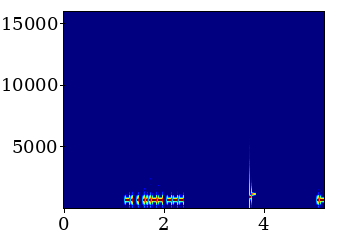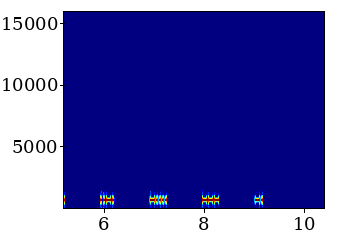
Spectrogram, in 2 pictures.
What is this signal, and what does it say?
Morse code, heard as a keyed tone, about 40 wpm, spaced as for 16 wpm, 700 Hz. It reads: NE3O AF6ON
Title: USA Call Signs - 8x Character Spacing - 40wpm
